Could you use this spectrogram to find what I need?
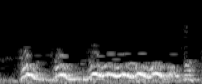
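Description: A little dog gives a loud, drawn-out, wavering whine-howl with its pitch wobbling up and down for about two seconds, alone with no talk.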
